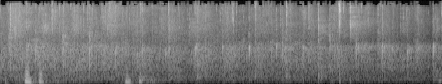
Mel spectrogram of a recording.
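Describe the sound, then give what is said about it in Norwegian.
An audience claps steadily for a guest after the result of his experiment is shown, a dense wash of many hands with sharp individual claps popping out, holding a fairly even loudness throughout. No one speaks over it. “Gi en god applaus igjen, Andreas.”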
